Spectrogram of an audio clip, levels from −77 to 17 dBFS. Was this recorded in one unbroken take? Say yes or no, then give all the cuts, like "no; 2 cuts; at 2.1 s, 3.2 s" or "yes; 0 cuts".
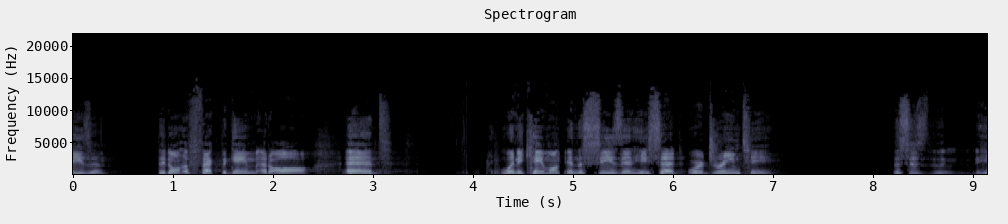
no; 3 cuts; at 4.4 s, 4.9 s, 6.1 s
